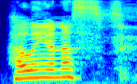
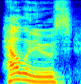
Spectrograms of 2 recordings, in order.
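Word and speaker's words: Helenius: It's like Consta Helenas. Helenus. It's pronounced Helenus.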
